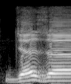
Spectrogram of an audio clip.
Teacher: حروف مدہ کے بعد حمزہ اسی کلمے میں ہے، اس لیے مد متصل ہوگا، اور مد متصل کو 3 یا 4 الف کے برابر کھینچ کر پڑھیں گے۔ جزاء، حمز کے اوپر 2 زبر کی تنوین ہے، تنوین اور نون ساکن کی آواز یکساں ہوتی ہے۔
